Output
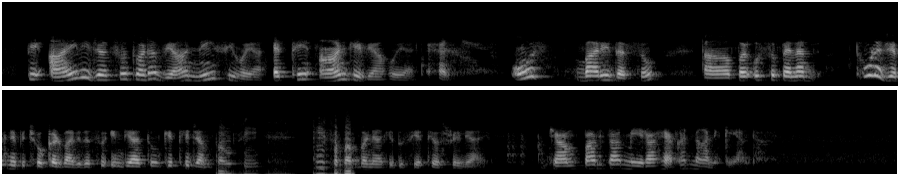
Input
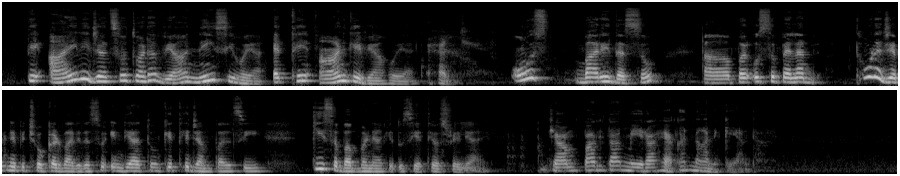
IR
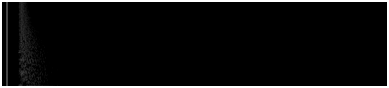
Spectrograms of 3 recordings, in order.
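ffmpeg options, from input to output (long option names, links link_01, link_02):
-filter_complex "[0:a]highpass=frequency=540:width_type=q:width=0.5412,highpass=frequency=540:width_type=q:width=1.307,lowpass=frequency=2700:width_type=q:width=0.5176,lowpass=frequency=2700:width_type=q:width=0.7071,lowpass=frequency=2700:width_type=q:width=1.932,afreqshift=71,asettb=1/sr,asplit=3[link_01][link_02][link_03];[link_01]atrim=end=11.104[link_04];[link_02]atrim=start=11.1:end=12.49,asetpts=PTS-STARTPTS,afade=type=in:duration=0.004:curve=qsin,afade=type=out:start_time=1.386:duration=0.004:curve=qsin,aeval=exprs='max(val(0),0)':channel_layout=same[link_05];[link_03]atrim=start=12.486[link_06];[link_04][link_05]acrossfade=duration=0.004:curve1=hsin:curve2=qsin[link_07];[link_07][link_06]acrossfade=duration=0.004:curve1=qsin:curve2=hsin"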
